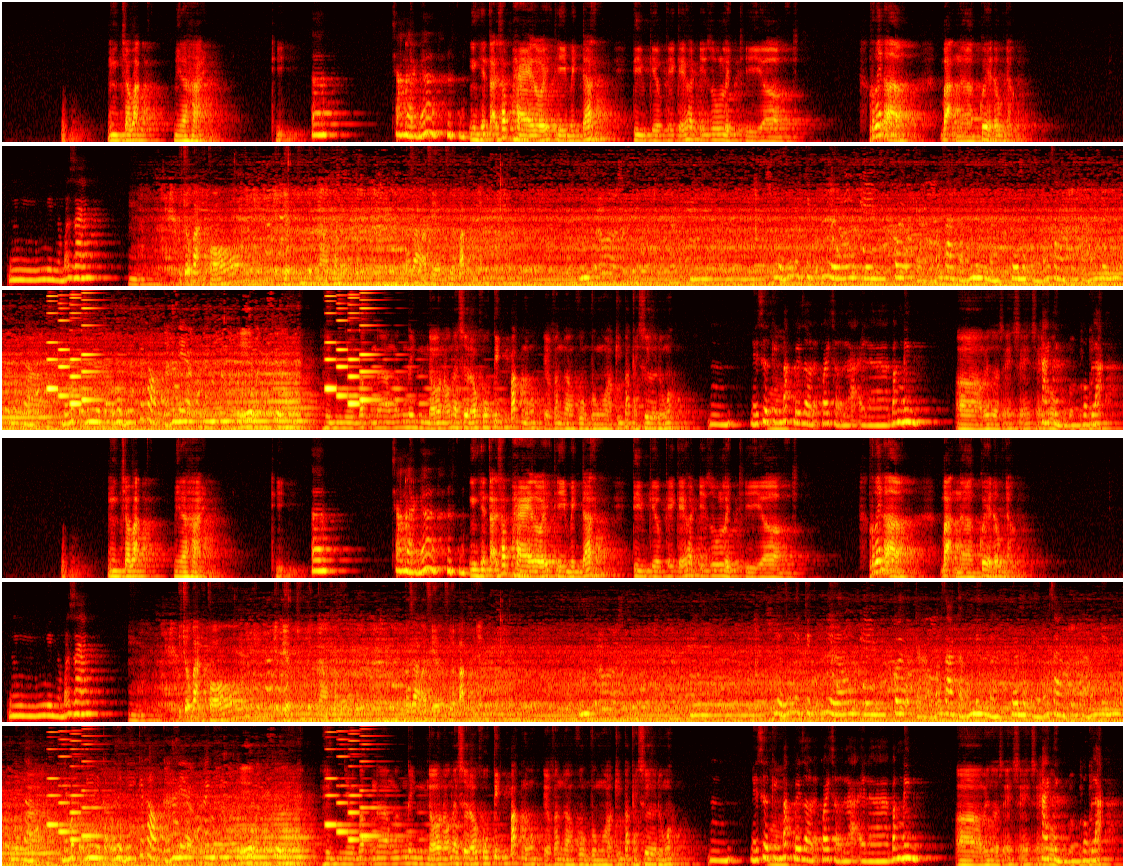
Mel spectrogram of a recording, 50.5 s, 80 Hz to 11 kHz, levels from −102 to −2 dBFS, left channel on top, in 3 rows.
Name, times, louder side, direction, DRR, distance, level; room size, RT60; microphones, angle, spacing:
voice 1, 1.6-2.1 2.6-3.1 4.1-4.2 7.0-9.0 9.5-11.7 13.0-13.6 14.1-15.2 18.7-19.0 19.5-22.1 22.9-24.1 34.0-34.5 37.8-38.1 38.4-43.8 45.1-45.4 47.9-49.5 49.8-50.1, equal, 60° right, 4 dB, 3.7 m, -35 dB
voice 2, 4.6-5.1 5.9-7.0 16.9-18.3 25.5-25.8 27.1-34.3 34.5-37.4 44.2-47.5 49.2-50.1, right 1 dB, 25° right, 6 dB, 0.7 m, -34 dB
sound 1, 18.8-38.1, equal, 25° left, 2.6 m, -34 dB
Ringtone, 34.3-35.9 38.5-40.1, left 7 dB, 65° left, 1.1 m, -26 dB
26.0 x 25.5 x 4.6 m, 0.98 s
head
